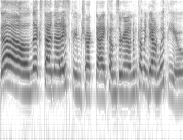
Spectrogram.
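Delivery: very loud, put-on, heavy Long Island accent. Imagining a parent confronting the ice cream truck driver: imitating a Long Island dad, thick accent. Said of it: "some Long Island dad being like".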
